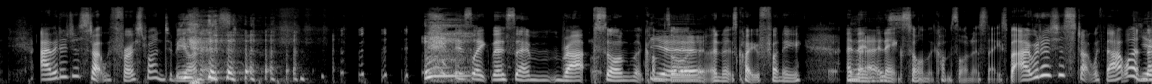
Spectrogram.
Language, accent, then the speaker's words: English; Scotland, United Kingdom; accent: Scottish; you're welcome to feedback on how horrifically my Scottish accent is destroying your wonderful name.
